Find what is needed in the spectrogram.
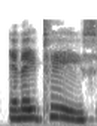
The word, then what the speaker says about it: Natchitoches: It's not spelled the way it's pronounced. So, yep, Natchitoches, Natchitoches.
